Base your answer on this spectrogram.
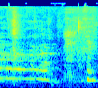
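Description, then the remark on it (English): A faint, distant scream: a long, wavering, howl-like cry that holds a steady pitch, then swells into a sharper, louder burst just before the end. “In the distance, you hear a scream.”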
